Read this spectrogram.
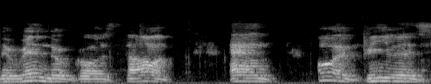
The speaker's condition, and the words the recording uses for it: ALS (motor neuron disease). And also about my voice, and you need muscle for the voice too.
